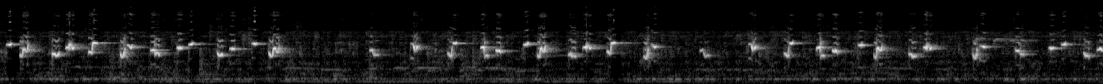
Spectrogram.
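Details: Energetic 'ropel panjang' song of a yellow-vented bulbul, a clear morning recording used to lure others into singing: dense rapid bursts of gurgling whistled notes with a brief lull around three to four seconds, faint hum behind.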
